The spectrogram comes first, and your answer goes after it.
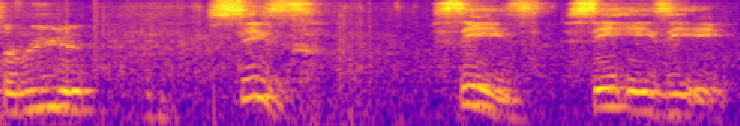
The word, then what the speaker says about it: Ceze: C-E-Z-E. It's not CZ, but it's Ceze. Like seizing something.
